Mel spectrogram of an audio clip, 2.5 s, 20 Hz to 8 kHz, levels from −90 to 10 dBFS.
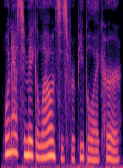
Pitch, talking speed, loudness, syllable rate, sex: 220 Hz, 220 wpm, -17 LUFS, 5.9 syllables/s, female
